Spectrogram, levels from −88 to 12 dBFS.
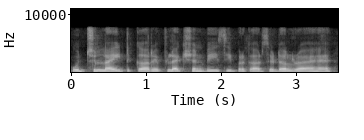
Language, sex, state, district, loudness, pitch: Hindi, female, Gujarat, Valsad, -15 LUFS, 180 Hz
